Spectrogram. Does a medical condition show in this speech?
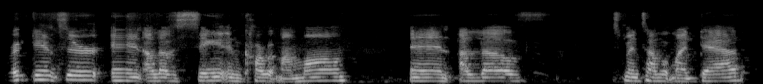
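Yes: Down syndrome; trisomy 21, heart surgery in childhood, eye surgery, other childhood surgeries, thyroid removed; age 22.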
